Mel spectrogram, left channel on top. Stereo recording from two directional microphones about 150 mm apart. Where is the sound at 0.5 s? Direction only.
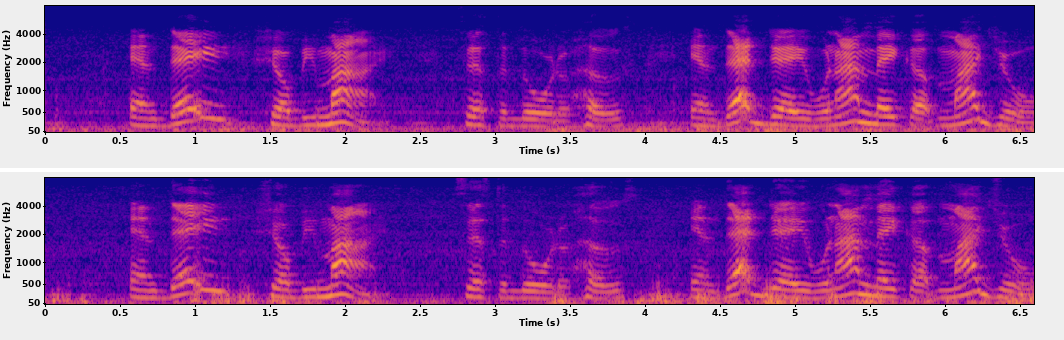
40° right (ahead or behind).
